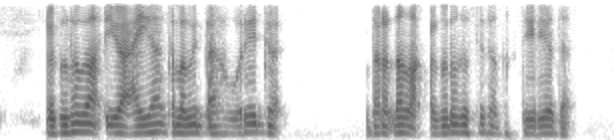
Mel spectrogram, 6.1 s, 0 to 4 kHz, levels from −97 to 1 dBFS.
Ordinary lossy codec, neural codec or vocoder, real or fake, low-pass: none; codec, 24 kHz, 1 kbps, SNAC; fake; 3.6 kHz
